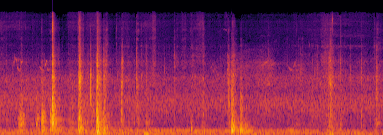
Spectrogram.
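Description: A plastic bucket knocks and scrapes on a truck bed liner.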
